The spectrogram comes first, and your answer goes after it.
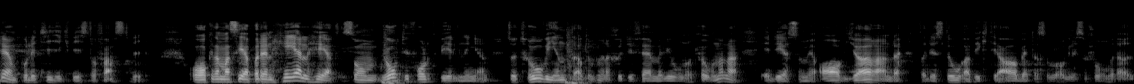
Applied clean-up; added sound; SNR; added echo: classical method WPE with log-MMSE.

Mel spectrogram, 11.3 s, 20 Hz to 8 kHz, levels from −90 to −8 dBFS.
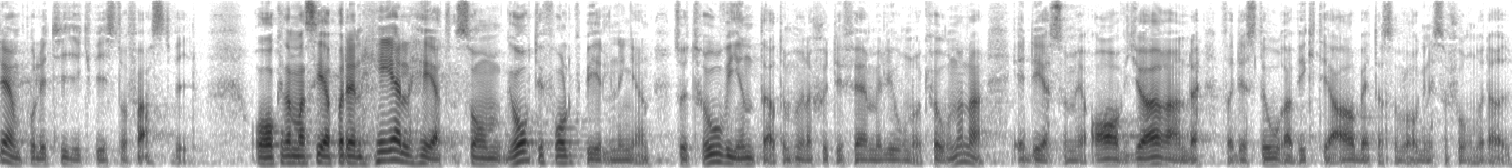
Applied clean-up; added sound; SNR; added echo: none; none; none; none.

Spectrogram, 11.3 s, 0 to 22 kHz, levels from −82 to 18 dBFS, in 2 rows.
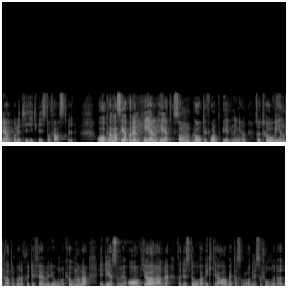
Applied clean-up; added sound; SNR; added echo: neural mask model DeepFilterNet 3.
